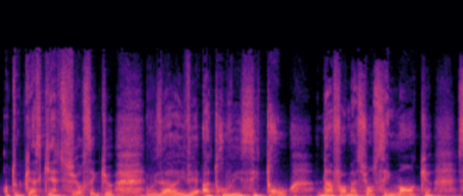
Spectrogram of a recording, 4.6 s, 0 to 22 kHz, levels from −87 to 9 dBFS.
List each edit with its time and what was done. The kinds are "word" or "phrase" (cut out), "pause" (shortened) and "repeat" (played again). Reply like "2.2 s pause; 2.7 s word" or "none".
1.5 s word

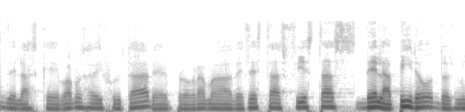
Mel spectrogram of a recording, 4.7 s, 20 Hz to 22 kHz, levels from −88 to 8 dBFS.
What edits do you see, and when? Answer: 1.5 s word; 2.5 s word

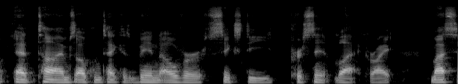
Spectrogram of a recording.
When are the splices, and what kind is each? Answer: none

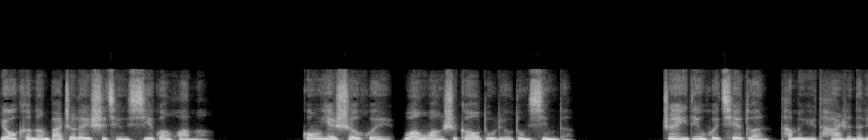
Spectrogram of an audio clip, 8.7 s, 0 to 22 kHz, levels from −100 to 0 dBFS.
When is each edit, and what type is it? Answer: none

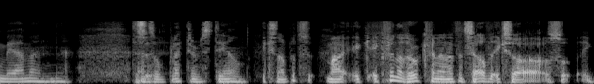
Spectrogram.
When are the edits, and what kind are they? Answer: 2.5 s pause

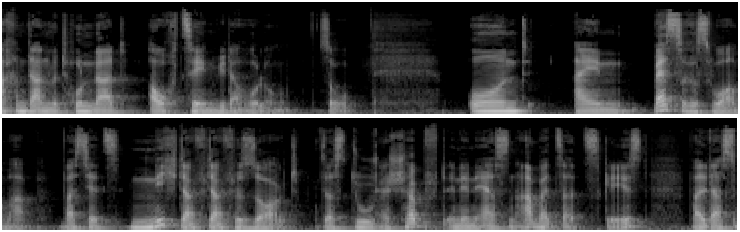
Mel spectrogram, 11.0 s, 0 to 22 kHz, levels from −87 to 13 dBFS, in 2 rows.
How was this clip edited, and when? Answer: 7.0 s repeat; 8.3 s word

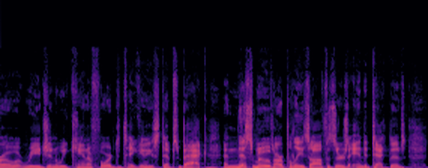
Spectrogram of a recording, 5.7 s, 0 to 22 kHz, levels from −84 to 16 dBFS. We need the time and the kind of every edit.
3.6 s word

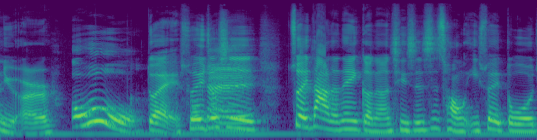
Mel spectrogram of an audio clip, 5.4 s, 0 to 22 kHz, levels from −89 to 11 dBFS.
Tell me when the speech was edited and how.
none

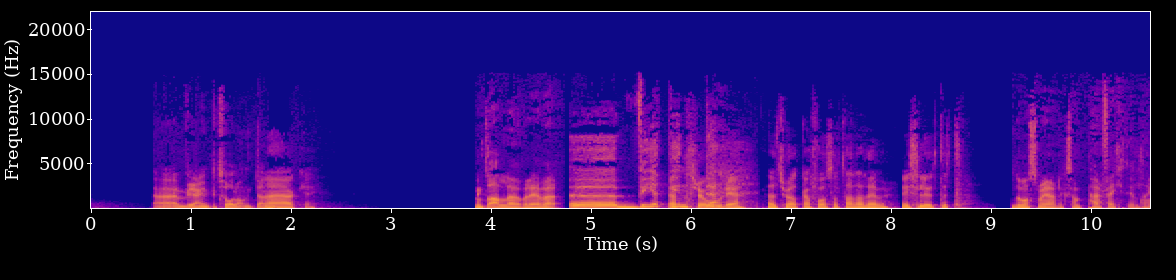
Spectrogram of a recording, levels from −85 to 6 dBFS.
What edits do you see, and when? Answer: 1.3 s word; 3.9 s phrase; 4.7 s pause; 6.6 s pause; 7.1 s word; 8.0 s pause; 9.0 s pause

